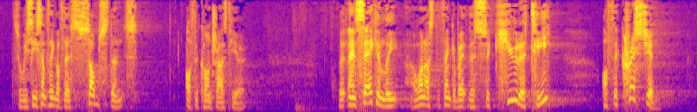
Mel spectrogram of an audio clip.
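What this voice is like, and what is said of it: Scottish accent. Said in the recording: “my accent's probably giving it away, but I am not from around these parts. ... I'm from a land far away called Scotland.”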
